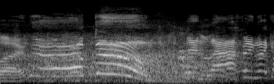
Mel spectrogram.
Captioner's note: audience laughing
